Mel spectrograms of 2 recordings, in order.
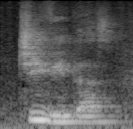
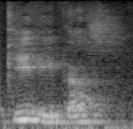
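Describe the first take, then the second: First: It is said with church Latin pronunciation. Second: It is said with classical Latin pronunciation. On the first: "lo estoy pronunciando como lo pronuncia en la iglesia" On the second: "estoy pronunciando el latín clásico"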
